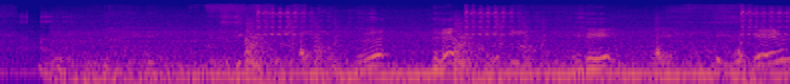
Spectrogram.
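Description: A character snores softly.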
